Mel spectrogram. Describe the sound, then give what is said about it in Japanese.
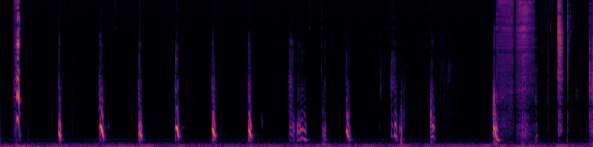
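Gulping as someone downs a drink in one go: a long, steady series of soft swallowing sounds at a regular pace, alone, with a louder, harsher burst near the end. “指揮官様、ちゃんと飲んであげるから、しっかり見ててよ。じゃあ、せーの。”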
